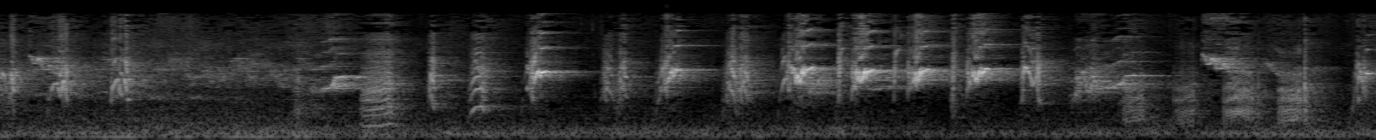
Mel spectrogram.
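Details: Young Javan myna calling to its companions: a rapid, uneven run of harsh squawks, clicks and short whistled notes, several bright whistles around the middle, roughly three notes a second, with faint low hum beneath.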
